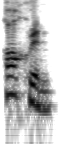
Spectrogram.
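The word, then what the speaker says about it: Aughrim: It's the following year and it's called the Battle of Orim. It's spelled A U G H R I M, but it's pronounced Orim.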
